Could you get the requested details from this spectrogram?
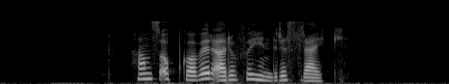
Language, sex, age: Norwegian, female, 36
